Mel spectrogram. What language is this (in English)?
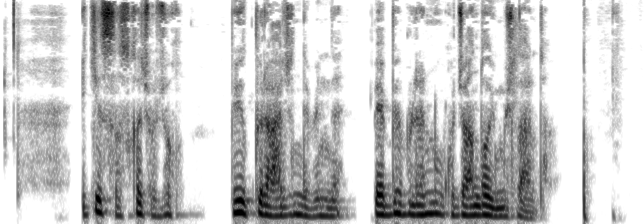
Turkish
